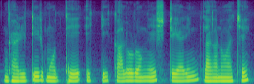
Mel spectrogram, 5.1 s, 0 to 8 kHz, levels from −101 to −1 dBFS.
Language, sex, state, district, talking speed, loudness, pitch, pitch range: Bengali, male, West Bengal, Alipurduar, 95 wpm, -18 LUFS, 130 Hz, 125-140 Hz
